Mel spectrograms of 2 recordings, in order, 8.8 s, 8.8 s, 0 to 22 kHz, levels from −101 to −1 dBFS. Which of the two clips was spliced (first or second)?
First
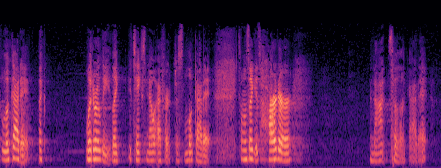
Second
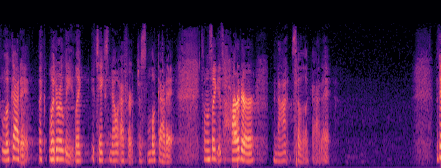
second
